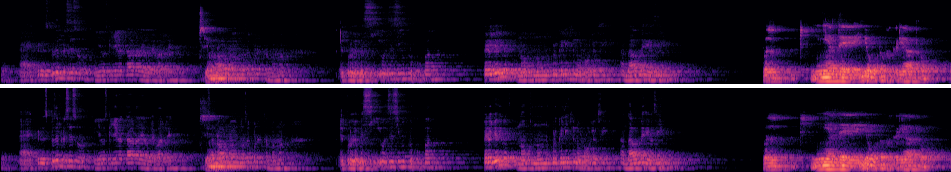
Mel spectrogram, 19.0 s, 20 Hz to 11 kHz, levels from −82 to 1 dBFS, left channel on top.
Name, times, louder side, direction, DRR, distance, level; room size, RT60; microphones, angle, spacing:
voice 1, 0.3-3.6 4.2-5.7 6.8-8.7 9.7-13.4, right 1 dB, 75° right, 2 dB, 2.3 m, -38 dB
voice 2, 4.0-4.6 15.3-15.5 15.8-15.9 16.2-18.5, equal, 90° left, 1 dB, 2.1 m, -27 dB
18.0 x 9.0 x 7.9 m, 2.1 s
head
